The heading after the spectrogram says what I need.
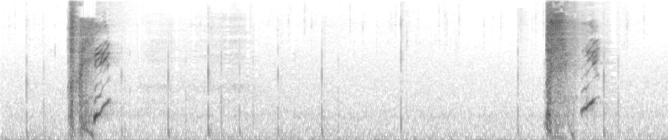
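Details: Sneezing: two sharp, explosive sneezes about three and a half seconds apart, each with a brief voiced onset, in a quiet room.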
